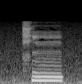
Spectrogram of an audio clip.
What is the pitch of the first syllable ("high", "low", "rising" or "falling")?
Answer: low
